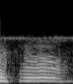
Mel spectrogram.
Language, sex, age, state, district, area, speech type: Assamese, male, 60+, Assam, Golaghat, rural, conversation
